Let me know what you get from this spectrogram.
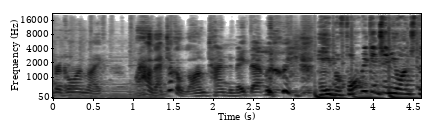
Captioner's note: laughs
